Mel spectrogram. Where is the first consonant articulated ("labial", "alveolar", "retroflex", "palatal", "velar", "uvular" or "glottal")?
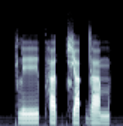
velar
